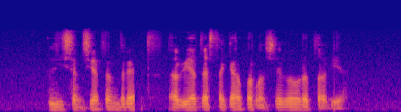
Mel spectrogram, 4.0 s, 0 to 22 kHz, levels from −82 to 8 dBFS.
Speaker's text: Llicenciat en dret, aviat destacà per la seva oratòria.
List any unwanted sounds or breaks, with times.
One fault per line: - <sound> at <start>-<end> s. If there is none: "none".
- dropout at 1.3-1.4 s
